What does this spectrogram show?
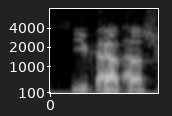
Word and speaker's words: yukata: I'm saying it wrong. I think Yukata. Yukata's right. Yeah. Yukata. That word. I don't know why. I'm always saying that word wrong.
